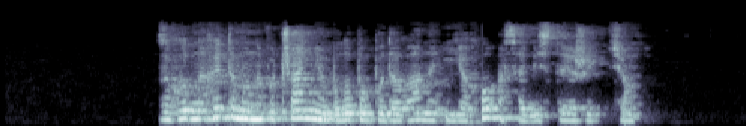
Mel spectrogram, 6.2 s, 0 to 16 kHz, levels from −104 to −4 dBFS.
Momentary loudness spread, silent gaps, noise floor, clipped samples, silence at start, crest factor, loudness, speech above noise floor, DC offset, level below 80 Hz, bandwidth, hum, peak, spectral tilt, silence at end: 14 LU; none; under -90 dBFS; under 0.1%; 1.35 s; 16 dB; -21 LUFS; over 70 dB; under 0.1%; -62 dBFS; 7.8 kHz; none; -6 dBFS; -6 dB/octave; 0.9 s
